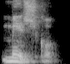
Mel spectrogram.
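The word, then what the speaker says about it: Mēxihco: de nuestro país, México, que su pronunciación original es Mexco, el ombligo de la luna.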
